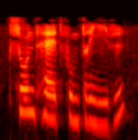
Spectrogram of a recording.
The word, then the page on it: d' G'sùndheit vum Triiwel: Bas Rhin; Herrlisheim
